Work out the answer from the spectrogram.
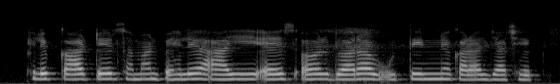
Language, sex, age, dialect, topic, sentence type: Magahi, female, 25-30, Northeastern/Surjapuri, banking, statement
